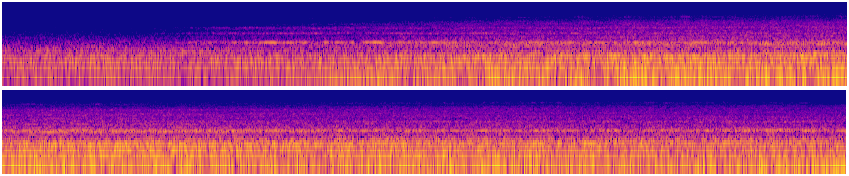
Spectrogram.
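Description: A train's motor hums softly as the train starts to pull away.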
